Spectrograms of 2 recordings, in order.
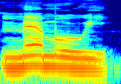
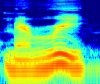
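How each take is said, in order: First: Every syllable is pronounced fully. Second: A middle syllable is swallowed. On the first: The speaker calls it wrong. "It's not memory" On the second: The speaker calls it right. "It's memory"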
